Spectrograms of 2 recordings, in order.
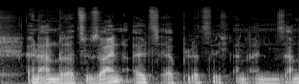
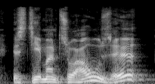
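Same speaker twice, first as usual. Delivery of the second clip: higher, louder call with rising question; 7 semitones higher, 6 dB louder than usual. A narrator's reading. Bear calls into a rabbit hole, calling out. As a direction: call down a hole to whoever's home. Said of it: "steckte seinen Kopf in das Loch und rief".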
